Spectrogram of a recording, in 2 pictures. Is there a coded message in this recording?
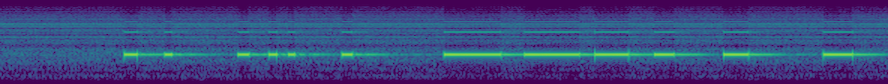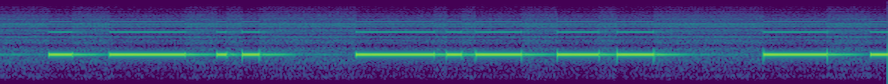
No, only beeps of irregular length, with room echo.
